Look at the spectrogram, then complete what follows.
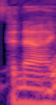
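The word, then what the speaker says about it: Panahi: We've been alternating a lot, but it's Pahani.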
